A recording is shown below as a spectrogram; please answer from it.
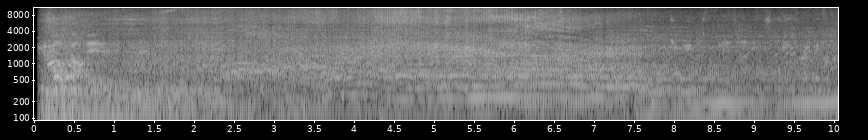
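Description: Engine of a drag-racing VW split-screen panel van running at low speed as it rolls along the strip, its pitch shifting in the middle and settling to a steady low hum near the end. Spectator voices sound over it in the first couple of seconds.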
